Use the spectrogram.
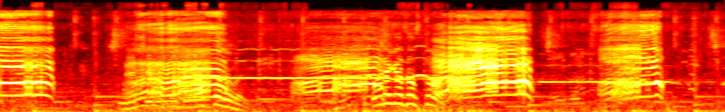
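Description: Roosters and hens cackle and squawk repeatedly nearby at a busy outdoor village market, with someone talking over the birds.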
